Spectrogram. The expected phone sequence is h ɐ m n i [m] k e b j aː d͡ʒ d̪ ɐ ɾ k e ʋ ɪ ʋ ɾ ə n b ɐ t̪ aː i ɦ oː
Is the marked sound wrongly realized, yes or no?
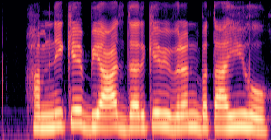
yes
